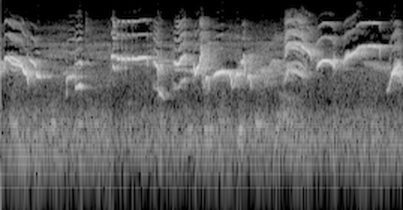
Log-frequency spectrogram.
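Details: Caged champion Oriental magpie-robin (kacer) from Bengkulu, Indonesia, a contest bird with a loud, fighting singing style: rich varied whistles, slurred down-sweeping notes and high thin trills follow each other rapidly with brief pauses.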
